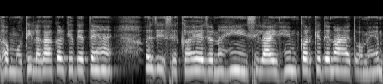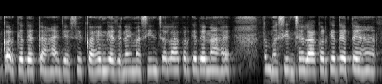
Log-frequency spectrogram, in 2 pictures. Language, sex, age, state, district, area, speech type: Hindi, female, 45-60, Bihar, Muzaffarpur, rural, spontaneous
